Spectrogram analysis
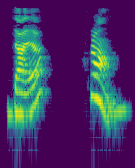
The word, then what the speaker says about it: diaphragm: As you can see, in diaphragm G is written in red color because it is silent word, and we will call it as diaphragm.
